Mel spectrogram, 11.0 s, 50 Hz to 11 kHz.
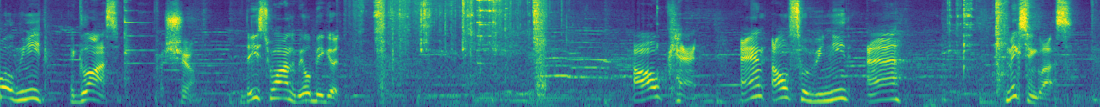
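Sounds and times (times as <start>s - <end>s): ice cubes clinking in glass: 3.8s - 5.5s.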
